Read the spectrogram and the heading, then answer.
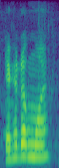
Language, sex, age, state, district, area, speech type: Assamese, male, 18-30, Assam, Lakhimpur, urban, spontaneous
